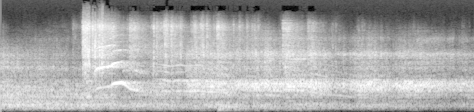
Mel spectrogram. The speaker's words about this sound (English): An explosion inside that room. Dynamite or nitroglycerin.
